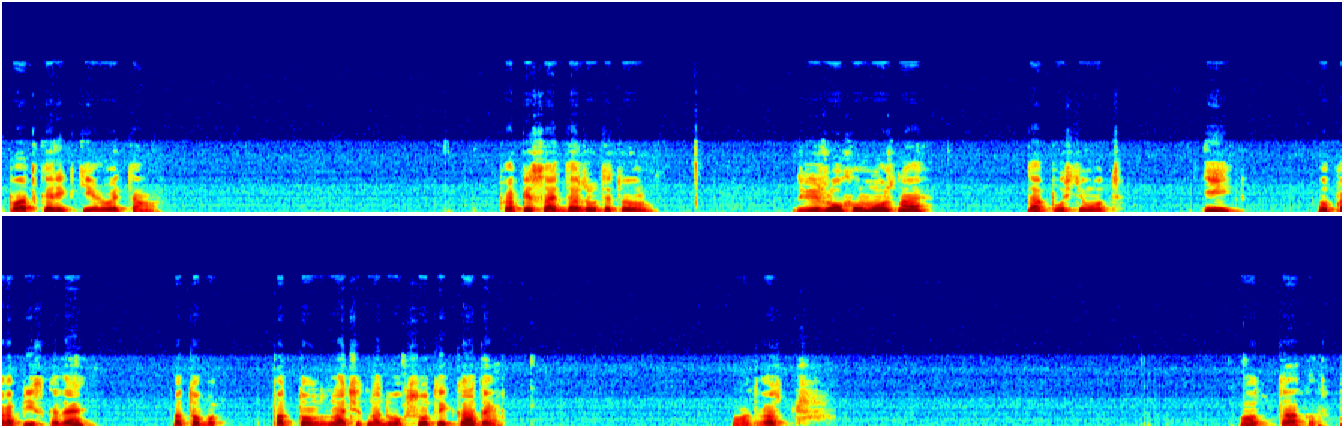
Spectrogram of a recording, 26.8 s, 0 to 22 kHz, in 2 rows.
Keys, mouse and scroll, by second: 0.7-4.5 drag, 12.1 click, 14.4-17.6 drag, 19.0-25.1 drag, 26.0 click.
